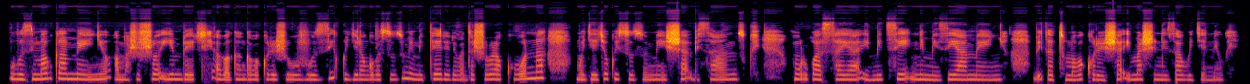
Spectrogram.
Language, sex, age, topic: Kinyarwanda, female, 18-24, health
